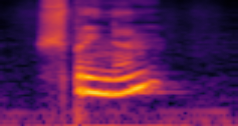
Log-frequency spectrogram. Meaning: 1. to spring; to leap; to bounce 2. to dive; to jump; to vault 3. to break; to burst; to pop 4. to run; to dash
- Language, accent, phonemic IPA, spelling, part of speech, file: German, Austria, /ˈʃpʁɪŋən/, springen, verb, De-at-springen.ogg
